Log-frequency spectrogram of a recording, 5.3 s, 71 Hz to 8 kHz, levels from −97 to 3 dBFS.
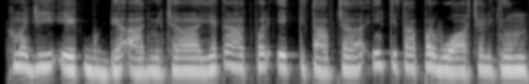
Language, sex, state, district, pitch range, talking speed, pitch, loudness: Hindi, male, Uttarakhand, Uttarkashi, 160-185 Hz, 215 wpm, 170 Hz, -27 LUFS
